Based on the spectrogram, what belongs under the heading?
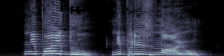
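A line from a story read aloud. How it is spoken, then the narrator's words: Stubborn tearful shouting. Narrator (Russian): кричала упрямица, заливаясь слезами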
